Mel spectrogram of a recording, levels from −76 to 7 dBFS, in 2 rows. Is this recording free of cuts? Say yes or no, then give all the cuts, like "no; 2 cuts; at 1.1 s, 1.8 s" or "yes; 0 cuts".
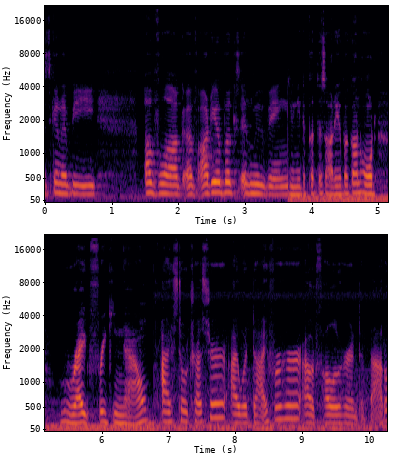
no; 2 cuts; at 3.6 s, 6.8 s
